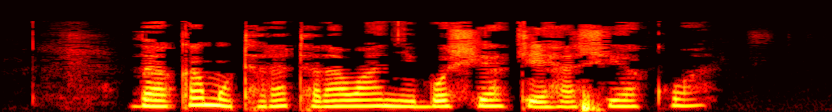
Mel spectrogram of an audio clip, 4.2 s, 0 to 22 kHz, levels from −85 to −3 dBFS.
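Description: AAC compression damage runs throughout this speech clip: nothing survives above 10 kHz, and the remaining spectrum sounds smeared and fizzy. The cause is likely AAC-LC coding at a low bitrate, consistent with about 24 kbps, where coarse quantisation drops and thins high-frequency bands.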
